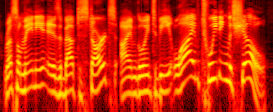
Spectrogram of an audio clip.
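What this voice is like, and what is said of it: Voice strained, nearly gone. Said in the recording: “I am losing my voice”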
